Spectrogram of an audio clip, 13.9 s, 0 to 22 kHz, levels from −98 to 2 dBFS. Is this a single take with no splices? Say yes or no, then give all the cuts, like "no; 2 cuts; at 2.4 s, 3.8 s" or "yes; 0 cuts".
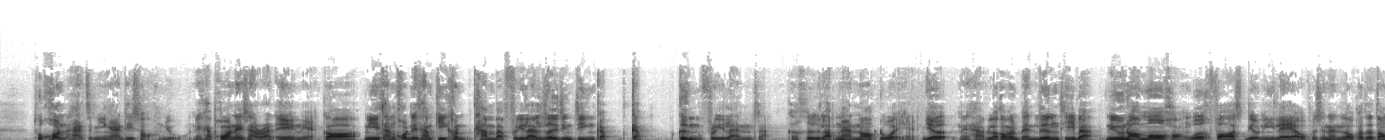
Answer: no; 2 cuts; at 3.6 s, 11.0 s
